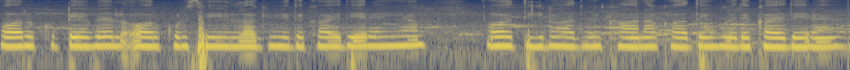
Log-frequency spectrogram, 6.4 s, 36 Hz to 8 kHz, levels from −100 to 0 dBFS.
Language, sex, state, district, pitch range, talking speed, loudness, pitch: Hindi, female, Chhattisgarh, Bilaspur, 220-230 Hz, 190 wpm, -15 LUFS, 225 Hz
